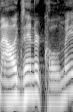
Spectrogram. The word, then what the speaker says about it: Colomé: And the reason I call him Alexander Colomé is because in that video, he told me how to say his name.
